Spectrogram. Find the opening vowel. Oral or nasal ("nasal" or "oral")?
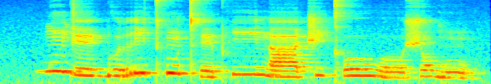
nasal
